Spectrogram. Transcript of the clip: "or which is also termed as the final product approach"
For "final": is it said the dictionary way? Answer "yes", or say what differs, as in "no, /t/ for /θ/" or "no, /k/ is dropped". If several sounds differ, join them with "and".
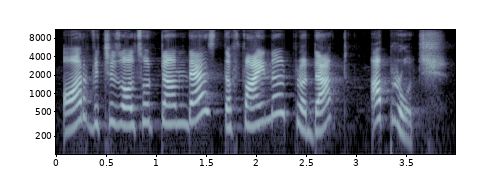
yes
